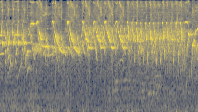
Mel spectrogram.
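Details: Canary song for luring, five birds blended: a quick series of sharp downward-sweeping chirps, roughly three or four per second, over continuous twittering.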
